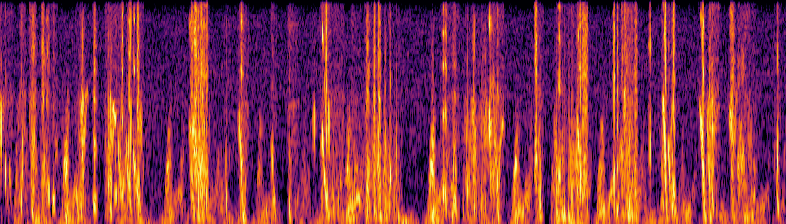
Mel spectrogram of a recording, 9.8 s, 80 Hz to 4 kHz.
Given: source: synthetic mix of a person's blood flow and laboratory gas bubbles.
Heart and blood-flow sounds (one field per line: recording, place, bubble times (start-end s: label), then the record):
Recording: Doppler ultrasound of blood flow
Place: precordium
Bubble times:
0.00-0.17 s: bubbles
0.24-0.33 s: bubbles
0.36-0.73 s: bubbles
0.93-1.11 s: bubbles
1.15-1.25 s: bubbles
1.31-1.80 s: bubbles
2.36-2.66 s: bubbles
2.80-2.88 s: bubbles
2.98-3.12 s: bubbles
3.39-3.48 s: bubbles
3.60-3.75 s: bubbles
3.90-4.31 s: bubbles
4.38-5.03 s: bubbles
5.49-5.75 s: bubbles
5.77-6.31 s: bubbles
6.68-6.81 s: bubbles
6.92-7.40 s: bubbles
7.65-8.02 s: bubbles
8.10-8.16 s: bubbles
8.26-8.51 s: bubbles
8.72-9.02 s: bubbles
9.10-9.46 s: bubbles
9.68-9.78 s: bubbles
From the record:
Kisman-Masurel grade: 343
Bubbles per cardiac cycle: rolling drumbeat, 9 or more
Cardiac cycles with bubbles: 100%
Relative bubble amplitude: loud (0.450 to 0.775)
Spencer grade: 3 (all of the cardiac periods contain showers or single bubble signals, but not dominating or overriding the cardiac motion signals)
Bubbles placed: only in the low amplitude regions of the cardiac cycle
